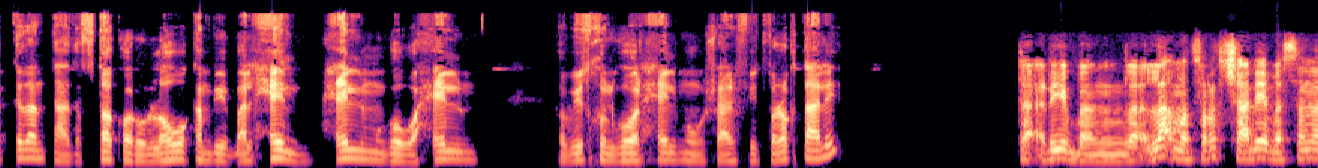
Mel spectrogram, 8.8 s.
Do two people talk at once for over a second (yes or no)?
no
